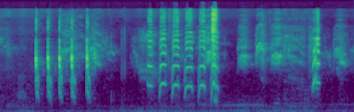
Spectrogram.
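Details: Parrot starting with five sharp clipped chirps, then a run of hooked, honking notes in quick succession, ending with a few scattered squawks over low background hum.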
